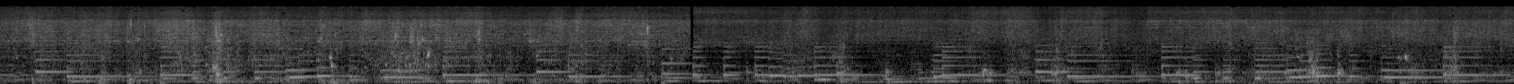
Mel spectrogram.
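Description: Tap water running and splashing into a steel bowl as garlic chives are swished and rinsed by hand, under background music with a melody of short notes.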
